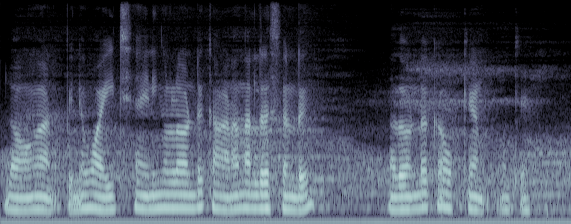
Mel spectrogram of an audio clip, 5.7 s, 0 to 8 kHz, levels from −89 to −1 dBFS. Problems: none marked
